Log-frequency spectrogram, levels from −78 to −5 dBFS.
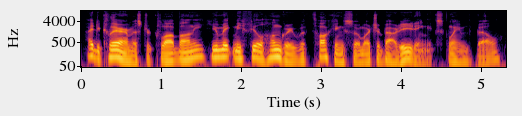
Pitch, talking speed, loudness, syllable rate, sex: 90 Hz, 190 wpm, -19 LUFS, 5.3 syllables/s, male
